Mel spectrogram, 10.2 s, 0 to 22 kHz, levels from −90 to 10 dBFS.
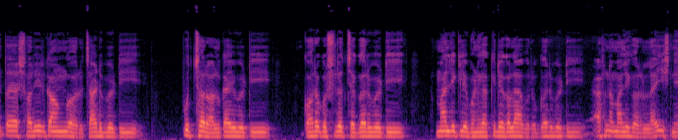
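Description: Throughout the speech there is plainly audible swirly, watery coding damage with smeared consonant onsets, and nothing reaches above 18.6 kHz. This is likely MP3 compression, which fits a low bitrate of around 48 kbps, where the encoder drops weak frequency lines frame by frame.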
